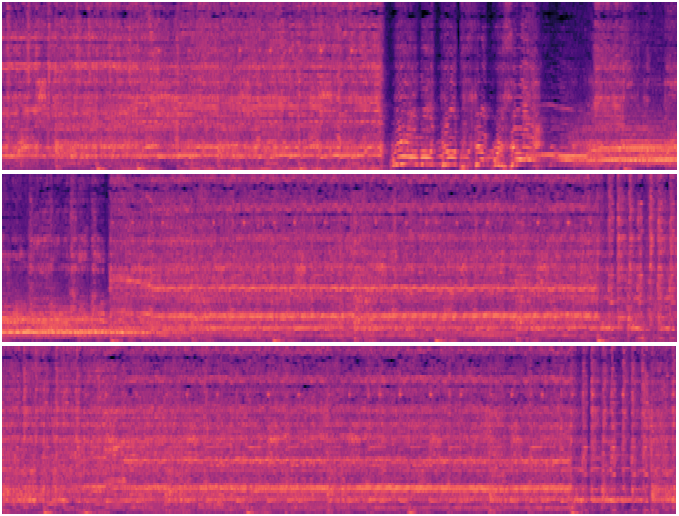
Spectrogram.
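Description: Electronic dance music from a DJ set played loud over a concert sound system, a steady beat under sustained synth tones. About four seconds in, the bass drops out for about two seconds beneath warbling, pitch-bending sounds, then the beat returns.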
